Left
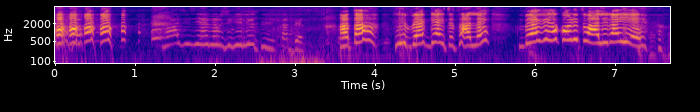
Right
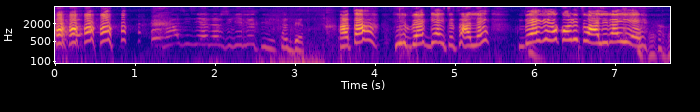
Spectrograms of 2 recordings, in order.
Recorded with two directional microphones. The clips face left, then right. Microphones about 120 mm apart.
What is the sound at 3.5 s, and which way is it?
Speech, 10° left (ahead or behind).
